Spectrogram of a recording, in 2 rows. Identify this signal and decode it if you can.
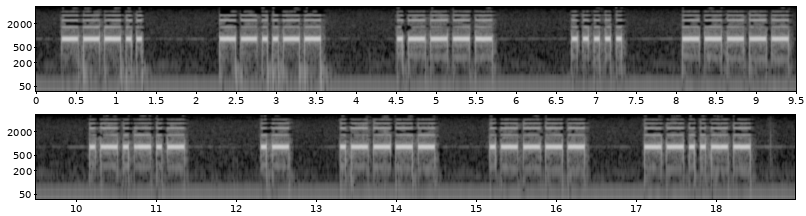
Morse code, heard as a keyed tone, about 18 wpm, spaced as for 8 wpm, 820 Hz. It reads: 8,150. A 11,
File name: cursos / CURSO DE TELEGRAFIA / Telegrafia - Trilha 19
